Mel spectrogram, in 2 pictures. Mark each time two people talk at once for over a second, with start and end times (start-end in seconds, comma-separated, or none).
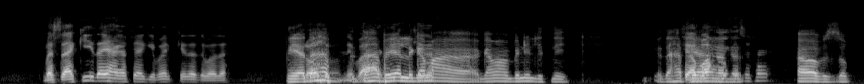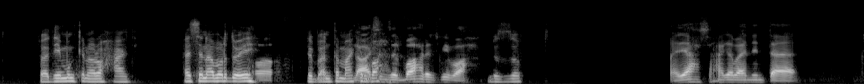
3.0-4.4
